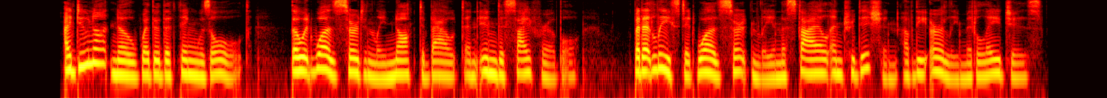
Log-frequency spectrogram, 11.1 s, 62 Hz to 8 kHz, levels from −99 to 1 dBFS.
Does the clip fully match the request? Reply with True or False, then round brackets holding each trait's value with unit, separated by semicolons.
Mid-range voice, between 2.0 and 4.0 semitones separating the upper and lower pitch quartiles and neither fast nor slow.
False (195 Hz; 3.3 semitones; 185 wpm)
